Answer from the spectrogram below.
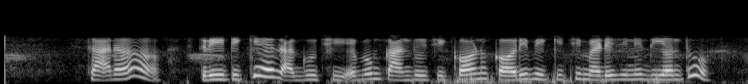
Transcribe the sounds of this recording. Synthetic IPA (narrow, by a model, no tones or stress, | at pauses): saɾɔst̪ɾiʈikeɾaɡut͡ʃʰiebɔŋkãnd̪ut͡ʃʰikɔɳkɔɾibikit͡ʃʰimeɖisinid̪ijɔnt̪u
